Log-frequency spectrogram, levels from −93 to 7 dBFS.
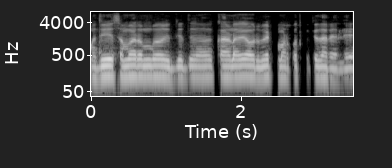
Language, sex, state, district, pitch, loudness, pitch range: Kannada, male, Karnataka, Bijapur, 125 Hz, -20 LUFS, 120-130 Hz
